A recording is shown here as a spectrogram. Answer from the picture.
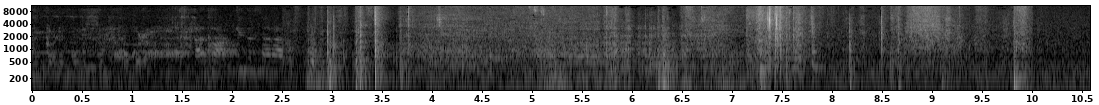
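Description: A styrofoam delivery box being opened and its packaging handled: irregular scrapes, rustles and sharp knocks, the loudest about seven and a half seconds in.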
